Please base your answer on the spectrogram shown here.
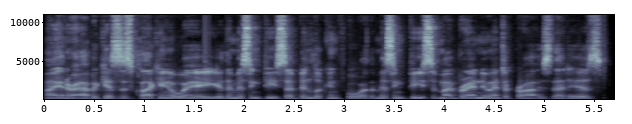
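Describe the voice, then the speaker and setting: A man's voice: lowish voice, fast, fairly bright tone, natural voice. A man reading the part of an eager, polite merchant in a game, with effusive, formal sales patter. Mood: excited. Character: eager, polite merchant founder of a travel agency. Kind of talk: game quest dialogue read aloud. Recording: music behind the voice.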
